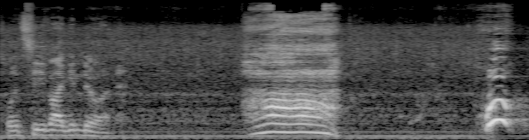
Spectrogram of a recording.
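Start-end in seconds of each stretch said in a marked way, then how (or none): 1.8-2.6 loud sharp gasp at the cold; cold-shock gasp. Real, not acted. Entering icy water.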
